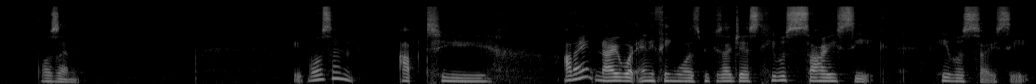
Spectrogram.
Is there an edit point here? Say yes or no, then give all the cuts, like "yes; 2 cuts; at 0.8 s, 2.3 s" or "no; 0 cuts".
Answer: no; 0 cuts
